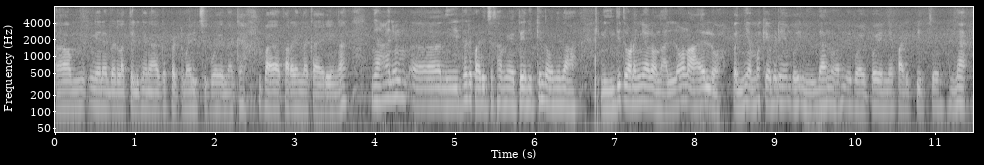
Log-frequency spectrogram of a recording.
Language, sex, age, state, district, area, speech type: Malayalam, male, 18-30, Kerala, Kollam, rural, spontaneous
